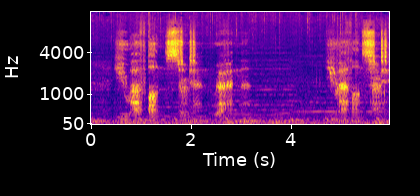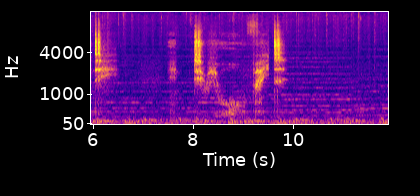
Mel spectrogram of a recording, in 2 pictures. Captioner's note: voice echoed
